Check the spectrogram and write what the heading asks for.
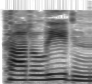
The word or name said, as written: cotyledonous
